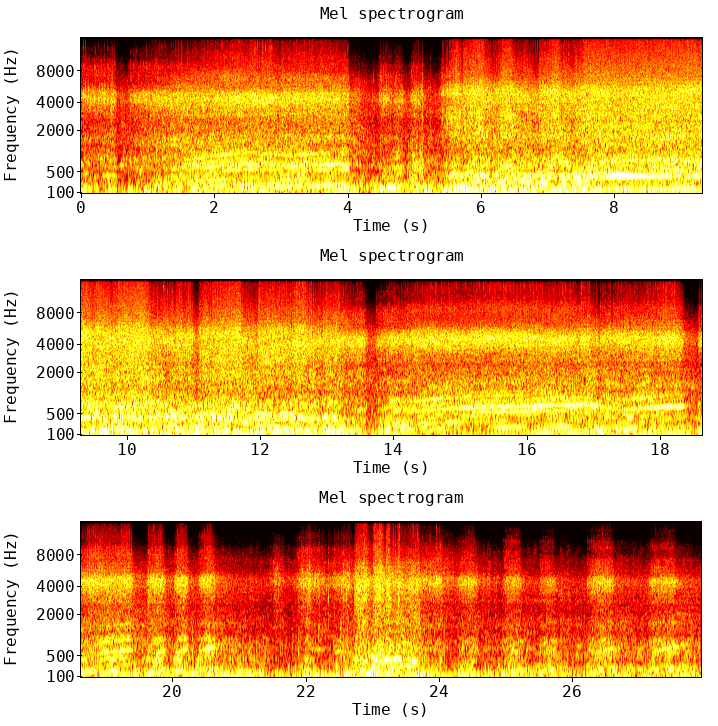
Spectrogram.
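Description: Engines of full-size demolition derby cars revving hard, their pitch climbing and falling over and over as the cars push and ram in the arena. Loud throughout, with a brief dip about four seconds in and again near fourteen seconds.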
